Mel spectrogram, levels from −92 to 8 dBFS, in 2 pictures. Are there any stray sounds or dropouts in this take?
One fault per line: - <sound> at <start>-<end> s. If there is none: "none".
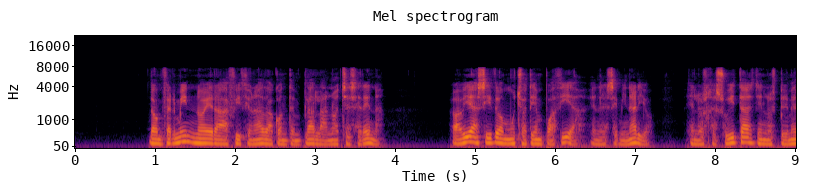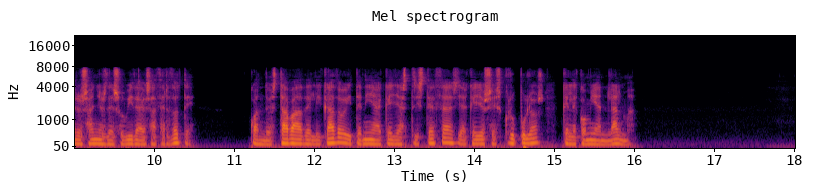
none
